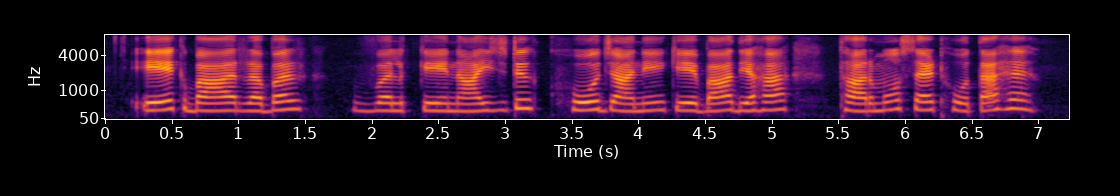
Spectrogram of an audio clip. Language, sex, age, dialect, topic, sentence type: Hindi, female, 18-24, Hindustani Malvi Khadi Boli, agriculture, statement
